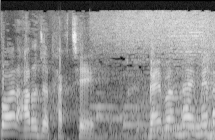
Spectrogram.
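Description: A male newsreader's voice ends a sentence in Bengali, followed by a brief hissing whoosh transition effect; news background music then comes in and gets louder about halfway through.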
